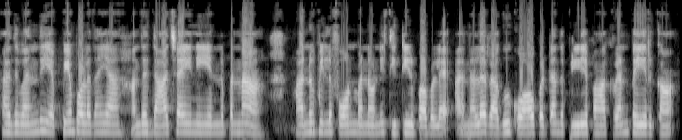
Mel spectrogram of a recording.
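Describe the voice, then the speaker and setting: Brief: woman, bright high voice, tender cartoon family drama. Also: monotone, fast. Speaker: voice actor for women in a family cartoon.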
